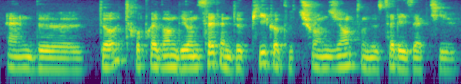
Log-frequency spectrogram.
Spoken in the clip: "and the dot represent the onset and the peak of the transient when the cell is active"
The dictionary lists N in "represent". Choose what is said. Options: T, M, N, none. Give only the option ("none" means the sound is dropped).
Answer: none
